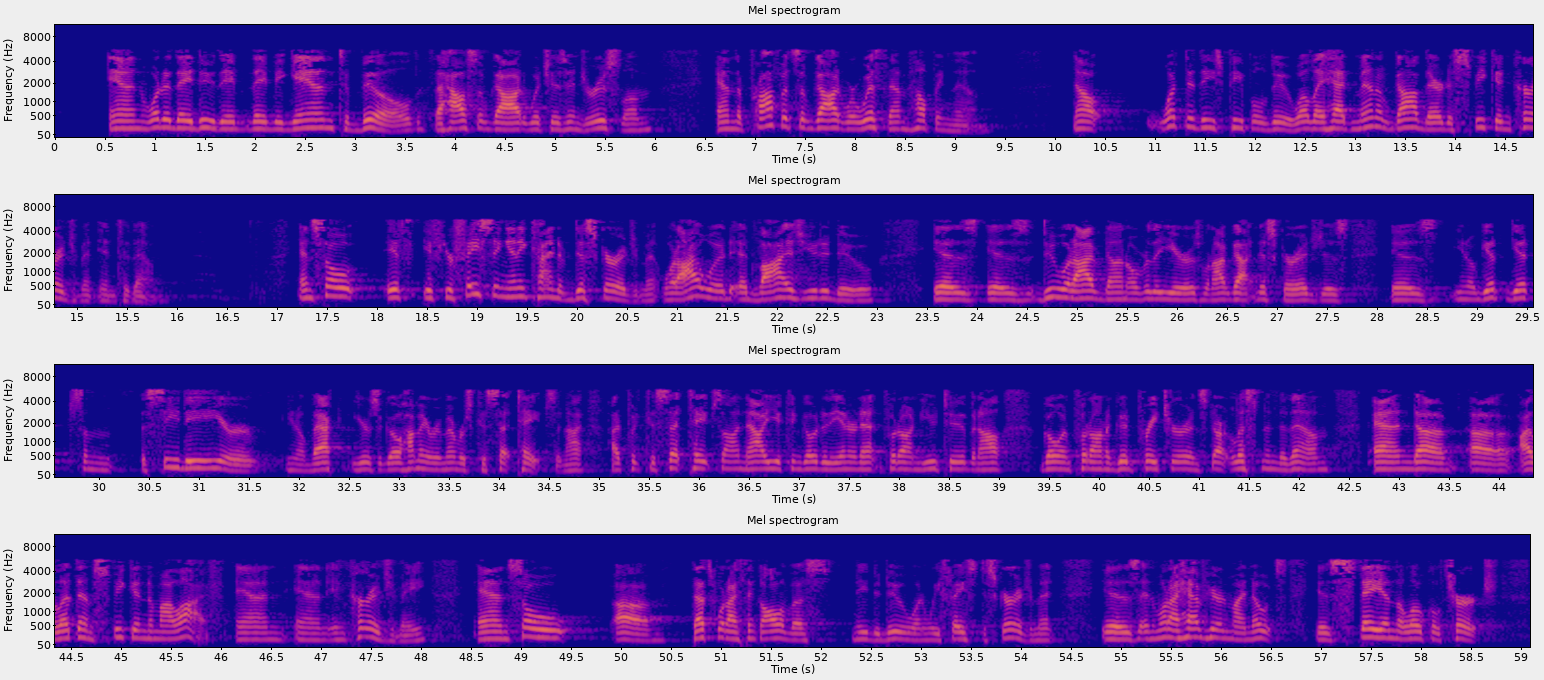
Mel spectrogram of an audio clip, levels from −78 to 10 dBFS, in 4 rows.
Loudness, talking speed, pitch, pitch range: -32 LUFS, 175 wpm, 165 Hz, 150-180 Hz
